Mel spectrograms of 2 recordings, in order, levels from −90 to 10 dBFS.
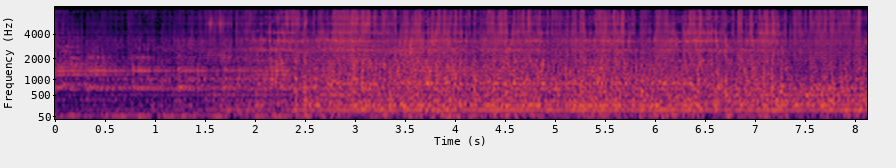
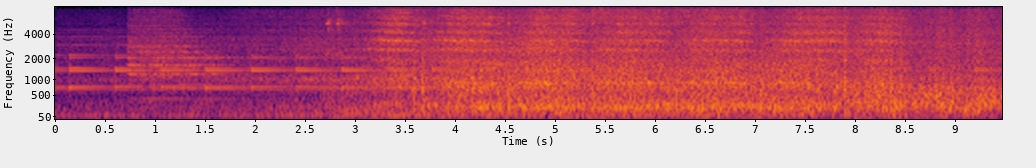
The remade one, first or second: first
